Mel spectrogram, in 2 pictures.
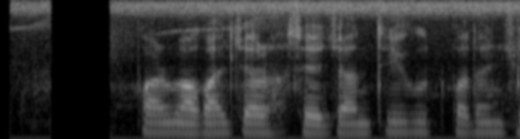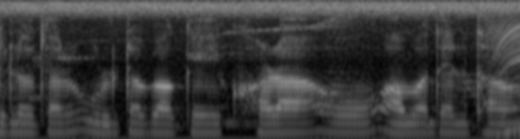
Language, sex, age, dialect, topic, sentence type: Bengali, male, 25-30, Rajbangshi, agriculture, statement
